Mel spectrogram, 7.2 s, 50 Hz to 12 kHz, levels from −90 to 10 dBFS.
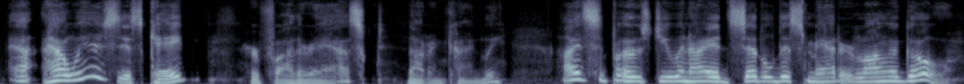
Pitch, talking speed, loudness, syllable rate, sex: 165 Hz, 165 wpm, -20 LUFS, 5.3 syllables/s, male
